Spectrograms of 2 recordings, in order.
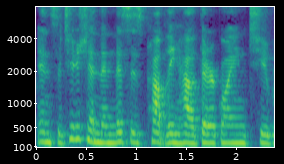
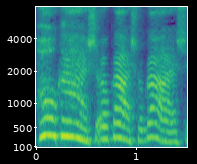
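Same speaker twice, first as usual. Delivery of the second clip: high, suddenly flustered, caught-off-guard exclamations; 7 semitones higher than usual. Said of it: "her tone changed".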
